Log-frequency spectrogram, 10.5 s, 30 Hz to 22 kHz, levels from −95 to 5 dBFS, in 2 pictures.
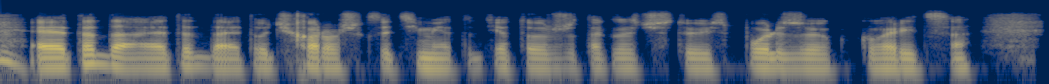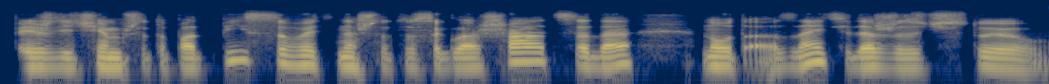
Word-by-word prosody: Это 120 +6 +6
да 120 -5 +2
это 115 +2 -2
да, 125 -1 -1
это 110 - -11
очень 115 - -6
хороший, 115 -1 +1
кстати, - - -8
метод. 110 -2 -6
Я 115 - -5
тоже 115 -1 -8
так 115 +2 -10
зачастую 115 0 -6
использую, 110 -1 -3
как - - -41
говорится, 110 -2 -4 0.4
прежде 120 -1 +1
чем 120 +1 +2
что-то 115 - -7
подписывать, 145 +1 0
на 125 0 +2
что-то 120 +1 -3
соглашаться, 130 +8 +4
да. 125 +5 +5 0.3
Но, 130 - +4
вот, 130 - +1
знаете, 135 +4 0
даже 120 -2 +3
зачастую, 115 -1 -1
120 Hz, 165 wpm, -26 LUFS, 115-125 Hz, 0.4 s, Это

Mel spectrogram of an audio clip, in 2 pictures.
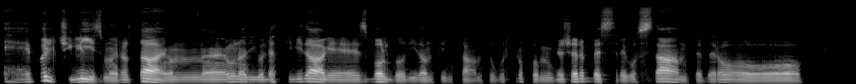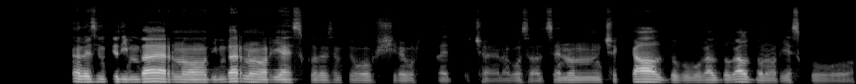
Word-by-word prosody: Ehm, 120 -1 -11
poi 185 +1 +2
il 155 - -6
ciclismo 110 -5 0
in 100 - -1
realtà 115 +2 +5
è - - -2
un 110 +1 -6
è 110 0 -1
una 120 -1 -1
di 115 - -7
quelle 115 0 -5
attività 120 +2 +2
che 105 0 -4
svolgo 110 -2 -2
di 100 +1 -11
tanto 105 0 -7
in 105 - -16
tanto. 100 0 -12
Purtroppo, 115 +1 -13
mi 105 -1 -10
piacerebbe 125 +3 -2
essere 105 -2 -7
costante, 110 -1 0
però 100 -2 -3 1.3
ad 130 -2 +5
esempio, 125 -1 0
d'inverno 120 -2 +5
d'inverno 125 +3 +3
non 115 -1 +3
riesco, 115 -1 -2
ad 105 - -8
esempio, 105 -1 -11
a - - -4
uscire 100 0 -12
col 95 - -12 0.2
freddo. - - -17
Cioè, - - -12
è - - -19
una 90 +1 -18
cosa 95 -3 -12
se 105 +4 -8
non 105 +1 -6
c'è 110 0 -9
caldo, 120 -5 +4
proprio 100 0 -10
caldo, 105 0 -5
caldo 120 -3 +1
non 95 -1 -8
riesco 90 -5 -12
a - - -26
110 Hz, 180 wpm, -24 LUFS, 100-120 Hz, 1.3 s, realtà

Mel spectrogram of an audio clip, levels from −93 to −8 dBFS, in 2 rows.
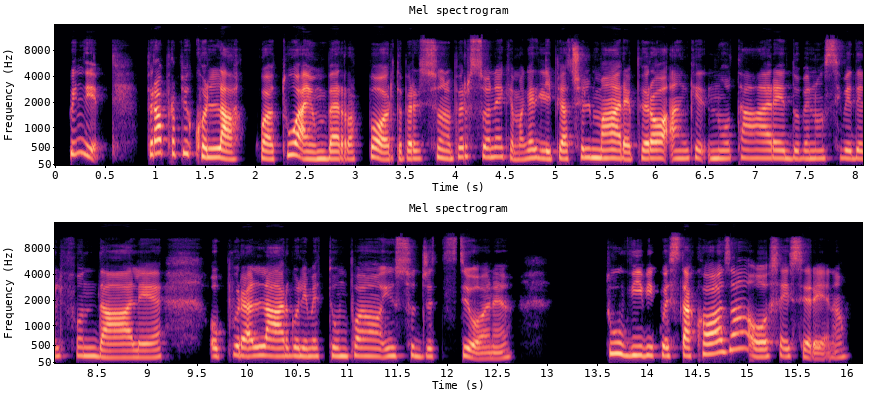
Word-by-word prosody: Quindi, 325 -1 -2 0.4
però 330 +3 +6
proprio 330 -1 -3
con 235 -3 +3
l'acqua, 195 -1 +4
tu 290 +11 -2
hai 190 - +7
un 195 +1 0
bel 195 0 +4
rapporto? 190 0 +1
Perché 195 +1 0
ci - - -13
sono 210 -3 -3
persone, 245 +2 -3
che 215 - -8
magari 205 +4 -3
gli 195 -1 -1
piace 195 +3 -1
il 230 - -1
mare, 210 -4 +4
però 205 +2 +4
anche 205 +1 -4
nuotare 210 0 -2
dove 200 0 -6
non 200 0 -5
si 215 +2 -10
vede 205 0 -3
il 210 +2 -6
fondale, 180 -4 -1 0.4
oppure 210 +2 -2
a 205 - +5
largo, 215 -1 +3
li 210 -1 -1
mette 210 +1 -6
un 215 0 -1
po' 215 -1 -3
in 210 +3 -3
soggezione. 205 - -5 0.9
Tu 280 -1 +1
vivi 230 0 0
questa 220 -1 +2
cosa 290 +7 +2 0.2
o 190 0 +2
sei 200 0 -6
serena? 195 -1 -5
210 Hz, 165 wpm, -22 LUFS, 195-225 Hz, 0.9 s, hai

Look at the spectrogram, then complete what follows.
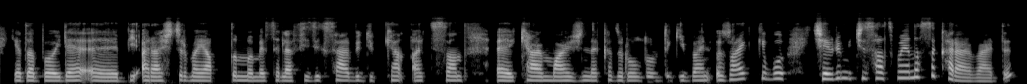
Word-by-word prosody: Ya 180 -1 -1
da 185 -1 +2
böyle, 180 0 +2
eee, 170 -2 +1
bir 195 - +1
araştırma 180 +1 +3
yaptın 175 +2 -1
mı? 180 -2 -2
Mesela, 175 0 -1
fiziksel 185 0 -2
bir 185 -2 -5
dükkân 185 +2 -3
açsan, 190 +1 -1 0.4
eee, 180 -2 +4
kâr 190 -2 +5
marjı 180 0 0
ne 180 - -1
kadar 185 -2 -5
olurdu 180 0 -5
gibi. 190 -2 -6
Hani, 190 0 -3
özellikle 250 +6 -1
bu, 270 0 0 0.3
çevrim 270 +3 +6
içi 285 +1 +4
satmaya 295 +2 0
nasıl 335 +4 -1
karar 165 -3 +2
verdin? 150 - -4
185 Hz, 170 wpm, -23 LUFS, 180-200 Hz, 0.4 s, çevrim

